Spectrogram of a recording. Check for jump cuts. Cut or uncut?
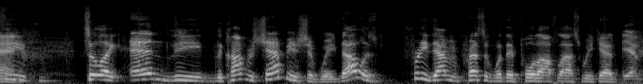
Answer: uncut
